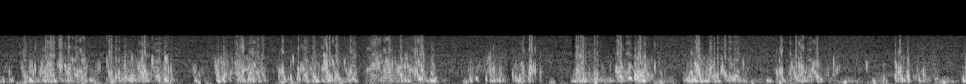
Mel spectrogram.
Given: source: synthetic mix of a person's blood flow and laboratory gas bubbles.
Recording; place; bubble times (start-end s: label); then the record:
Doppler ultrasound of blood flow; precordium
0.00-0.16 s: bubbles
0.20-1.03 s: bubbles
1.07-1.78 s: bubbles
1.92-2.05 s: bubbles
2.11-2.69 s: bubbles
2.75-3.59 s: bubbles
3.65-4.41 s: bubbles
4.66-5.45 s: bubbles
5.70-6.66 s: bubbles
6.82-7.49 s: bubbles
7.65-8.43 s: bubbles
8.64-8.71 s: bubbles
8.81-8.89 s: bubbles
8.93-9.41 s: bubbles
9.60-9.67 s: bubbles
From the record:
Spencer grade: 4 (maximum detectable bubble signal sounding continuously throughout systole and diastole of every cardiac period, and overriding the amplitude of the normal cardiac signals); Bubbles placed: anywhere in the cardiac cycle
